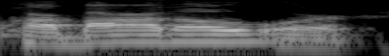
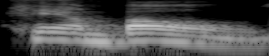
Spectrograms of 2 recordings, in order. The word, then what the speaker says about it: Cambone: Danielle Carbano or I don't know how to pronounce her name. All right, but Danielle Carbano, I believe it is Cambone.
